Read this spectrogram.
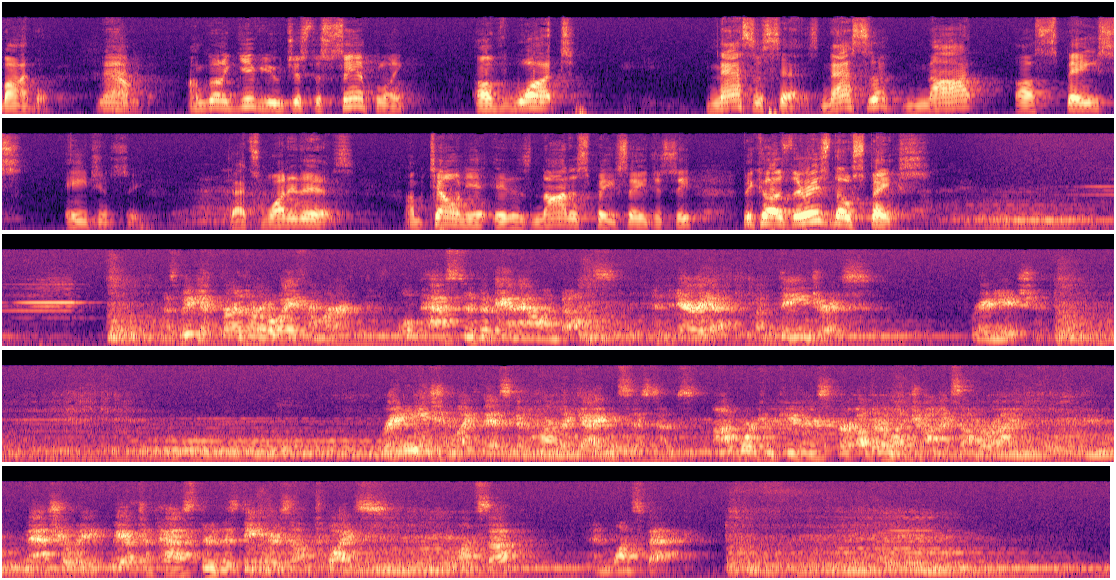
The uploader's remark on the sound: It was preached in the evening service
